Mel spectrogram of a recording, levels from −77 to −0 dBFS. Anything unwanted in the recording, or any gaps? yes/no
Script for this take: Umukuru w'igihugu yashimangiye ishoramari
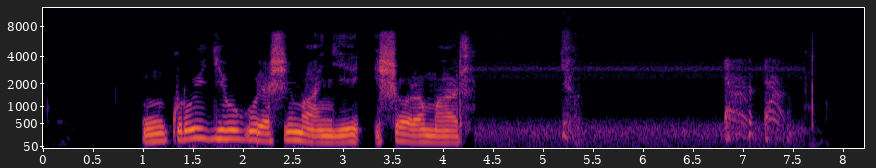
yes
